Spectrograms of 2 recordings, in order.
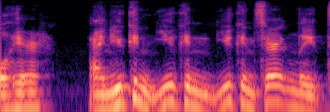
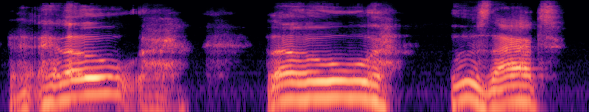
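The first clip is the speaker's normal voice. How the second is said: put-on high, querulous old man voice, calling out; 8 semitones higher than usual. A man looks out at the carriage and calls out: old querulous voice. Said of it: "this old querulous voice".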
